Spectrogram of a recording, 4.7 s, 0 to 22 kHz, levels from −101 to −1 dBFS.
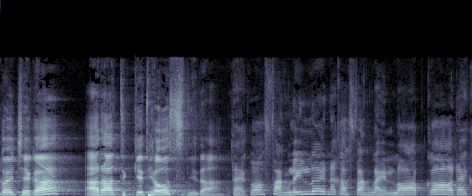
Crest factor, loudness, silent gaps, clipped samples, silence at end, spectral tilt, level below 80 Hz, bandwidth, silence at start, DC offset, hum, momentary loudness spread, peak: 20 dB; -24 LUFS; none; under 0.1%; 0.05 s; -3.5 dB/octave; -58 dBFS; 16 kHz; 0 s; under 0.1%; none; 13 LU; -4 dBFS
